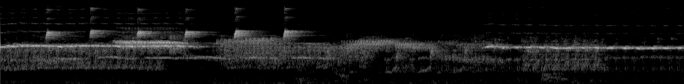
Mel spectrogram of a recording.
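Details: Malinois Waterslager canary warming up on one of its first sessions in the singing cabinet: a steady whistled tone, then a row of short, sharp upward notes, a burbling passage, and a return to the sustained whistled note.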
